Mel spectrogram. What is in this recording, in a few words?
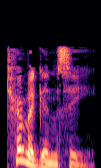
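"termagancy", British English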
